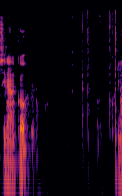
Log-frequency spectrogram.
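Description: A man's voice speaks briefly at the start, then a few short clicks from working a computer come about a second and a half in.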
